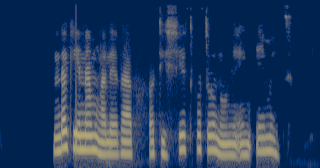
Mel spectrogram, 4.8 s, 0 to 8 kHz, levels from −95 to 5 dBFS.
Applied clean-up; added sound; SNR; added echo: neural mask model DeepFilterNet 3.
